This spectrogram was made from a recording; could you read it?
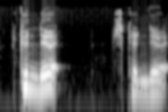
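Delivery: ordinary talk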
